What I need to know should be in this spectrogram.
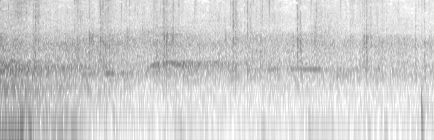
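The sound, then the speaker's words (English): An audience clapping hands together at a gathering, a dense and steady patter of many hands that keeps an even level from start to finish, with no clear speech. “Clap your hands and listen.”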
